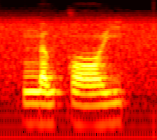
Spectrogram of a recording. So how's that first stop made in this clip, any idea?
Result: plain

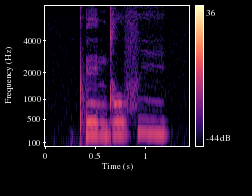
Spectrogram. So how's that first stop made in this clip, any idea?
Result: ejective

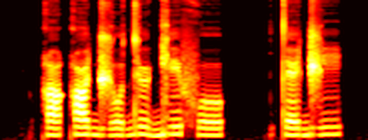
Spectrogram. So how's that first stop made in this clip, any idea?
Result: plain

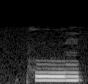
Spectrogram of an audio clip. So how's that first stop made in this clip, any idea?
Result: aspirated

